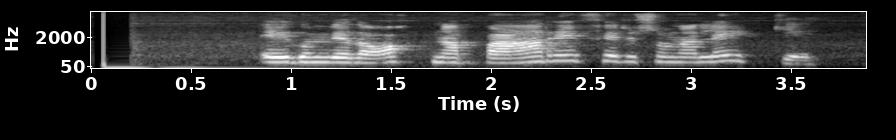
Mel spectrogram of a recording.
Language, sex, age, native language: Icelandic, female, 50-59, Icelandic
